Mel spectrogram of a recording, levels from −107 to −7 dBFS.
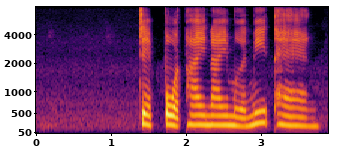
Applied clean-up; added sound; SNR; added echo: none; none; none; none.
